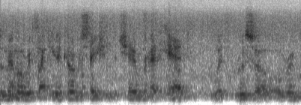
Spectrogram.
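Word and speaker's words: Sciambra: two memos that had been prepared by Mou Chambra, I think his name is pronounced, spelled S-C-I-A-M-B-R-A, an assistant district attorney, one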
